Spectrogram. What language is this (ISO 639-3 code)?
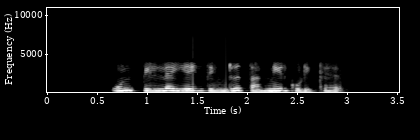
tam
